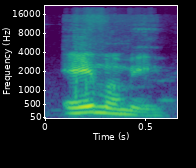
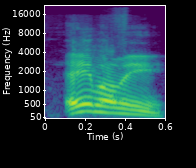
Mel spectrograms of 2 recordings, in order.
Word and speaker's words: Aymami: ben uh it been part of my my pronunciation of your last name uh say it for me if you would a mommy hey mommy so we've got vanilla here with us today i mommy that's what it is perfect all right so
